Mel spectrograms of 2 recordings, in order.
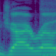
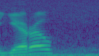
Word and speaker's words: gyro: Uh if you can get a Don't let anyone call them a gyro. They do it there because it's like, "Aha, that's how it's spelled." And we New York City, baby. But let's We got to be respectful to the immigrants there. It's a It's a euro.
